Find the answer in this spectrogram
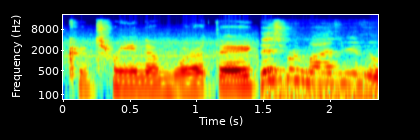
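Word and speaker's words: Catrina La Muerte: Katarina Mutineer. I'm sorry, I'm ignorant. It is pronounced Katrina Muerte.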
